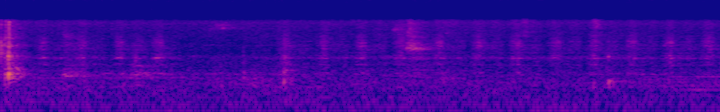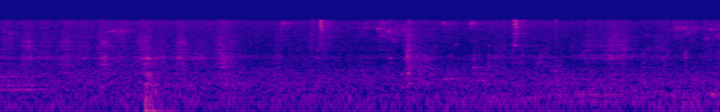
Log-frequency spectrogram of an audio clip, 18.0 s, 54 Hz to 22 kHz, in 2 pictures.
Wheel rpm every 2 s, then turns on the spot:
0, 0, 0, 0, 0, 0, 0, 0, 0.
none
